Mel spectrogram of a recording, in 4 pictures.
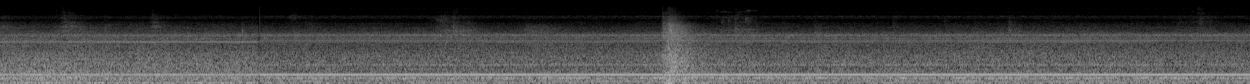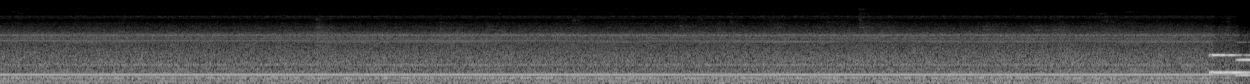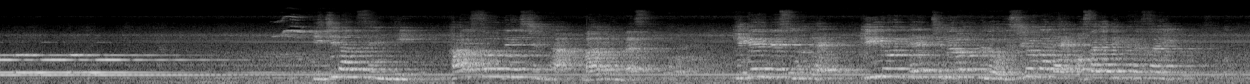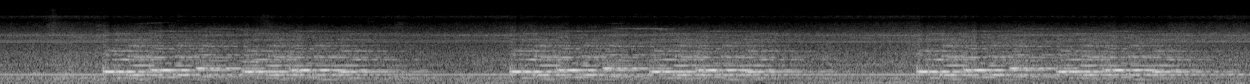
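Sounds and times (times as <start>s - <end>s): electric train running: 7.2s - 30.9s, 37.0s - 50.0s.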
